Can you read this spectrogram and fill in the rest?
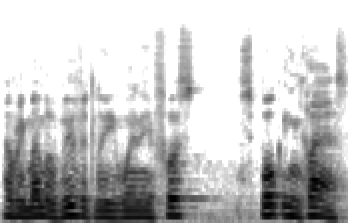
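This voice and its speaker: A man's voice: mid-range voice, fairly even intonation, unhurried, warm tone. A man in his fifties from Vietnam, a Vietnamese accent, earnestly telling his life story as a guest. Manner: earnest, repeats phrases while recalling. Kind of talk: casual conversation.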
